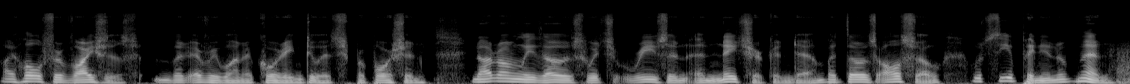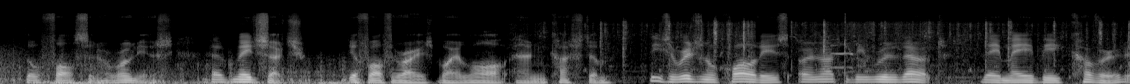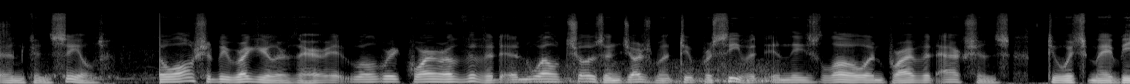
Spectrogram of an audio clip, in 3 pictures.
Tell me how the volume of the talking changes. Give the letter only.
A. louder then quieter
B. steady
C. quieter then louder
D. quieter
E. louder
B.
